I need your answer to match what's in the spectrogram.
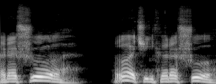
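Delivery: plain reading voice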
